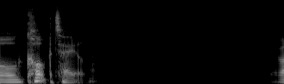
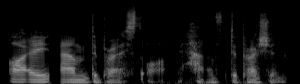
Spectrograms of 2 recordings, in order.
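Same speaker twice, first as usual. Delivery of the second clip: much softer, slowed, sinking; flat, heavy self-label; 10 dB quieter than usual. Shown as a demonstration. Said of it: "Completely different".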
